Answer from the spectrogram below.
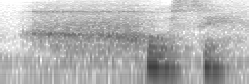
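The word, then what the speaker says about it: José: Or the same as Jose. H. Jose. So the J just has a much more sound, okay?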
